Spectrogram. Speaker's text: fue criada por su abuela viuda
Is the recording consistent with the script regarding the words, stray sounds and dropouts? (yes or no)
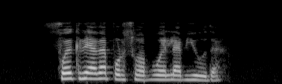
yes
